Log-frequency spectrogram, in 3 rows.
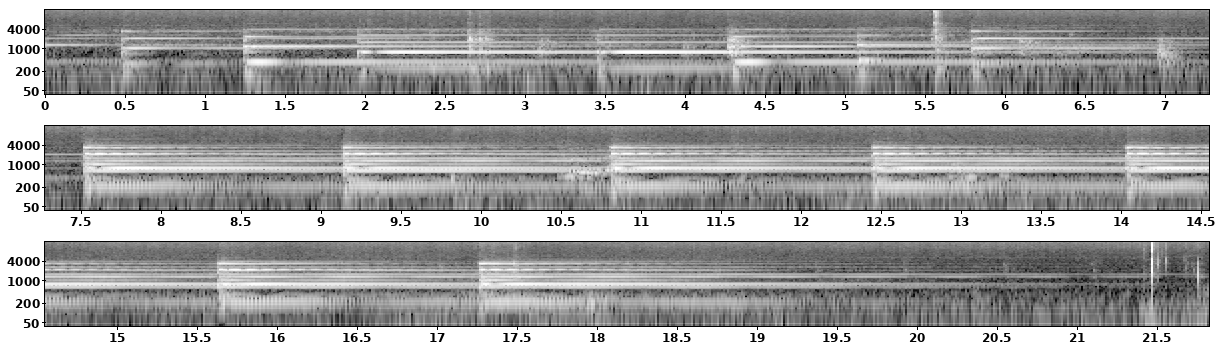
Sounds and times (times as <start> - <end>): Clock: 0.0 - 21.8
Inside, small room: 0.0 - 21.8.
